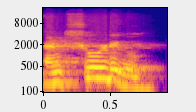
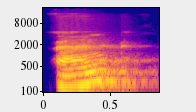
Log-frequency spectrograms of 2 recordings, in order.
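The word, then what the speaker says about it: Entschuldigung: Next rule होता है यू एन जी वाला, जिसकी साउंड क्या आती है? उंग। पर यह ध्यान रखना ये सारे आम एंड के हैं, मतलब स्पेलिंग के लास्ट के ही रूल हैं। स्पेलिंग के लास्ट के अंदर जब आए तब ये वाले रूल अप्लाई हम करते हैं। यू एन और जी, उंग। For example एंटशुल्डिगुंग, एंटशुल्डिगुंग।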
